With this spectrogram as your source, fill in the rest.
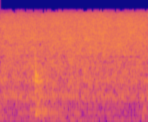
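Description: Prawns fry in a pan with turmeric and a whole tomato, a steady, loud sizzle with a brief stirring scrape near the start and no voices.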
